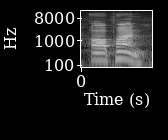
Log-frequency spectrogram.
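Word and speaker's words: often: हाउ ऑफन, हाउ ऑफन, वो यहाँ पर ऐप साइलेंट हो जाता है, ये मालूम है ना। ऑफन में ऐप साइलेंट हो जाता है, कितनी बार।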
